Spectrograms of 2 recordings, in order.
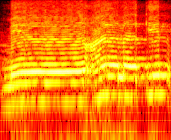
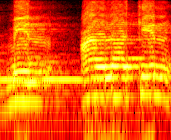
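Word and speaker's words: مِنْ عَلَقٍ: Karena di sini tadi pengertiannya izhar halki yaitu bacaan yang dibaca nah, kalau bacanya mi'alakin berarti tidak betul atau salah seperti itu? Menjadi salah kalau baca yang benar adalah min alakin.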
